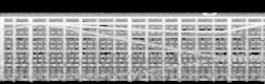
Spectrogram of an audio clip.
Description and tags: More melodic sequences and events created with graphs, charts, fractals and freehand drawings on an image synth. The file name describes the action.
